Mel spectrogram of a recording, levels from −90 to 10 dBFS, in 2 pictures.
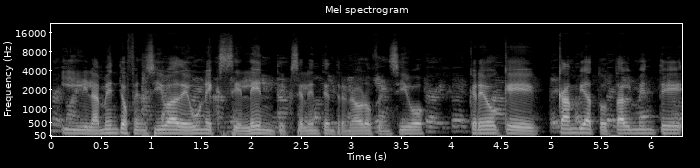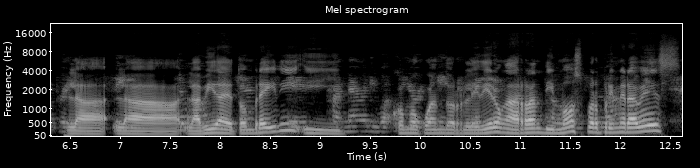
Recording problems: voice in the background; noticeable; throughout; 15 dB below the speech

